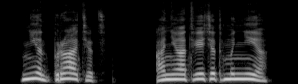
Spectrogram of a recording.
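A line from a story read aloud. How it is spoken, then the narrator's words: Calm remark. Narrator (Russian): спокойно заметила Динара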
